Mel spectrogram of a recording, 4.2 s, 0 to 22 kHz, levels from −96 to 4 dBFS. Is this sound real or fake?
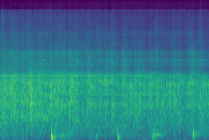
fake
